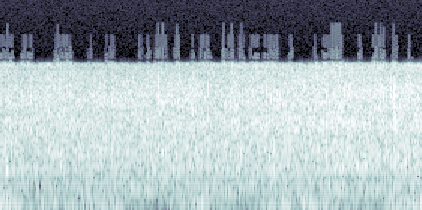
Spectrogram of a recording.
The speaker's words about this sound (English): Many waterfalls in here.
